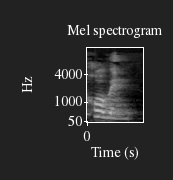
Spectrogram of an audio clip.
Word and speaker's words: joven: E joven. Joven, que tem o V, que é esse B. Joven. Bem suave. Esse B bem suave, tá?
